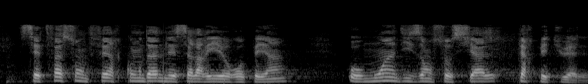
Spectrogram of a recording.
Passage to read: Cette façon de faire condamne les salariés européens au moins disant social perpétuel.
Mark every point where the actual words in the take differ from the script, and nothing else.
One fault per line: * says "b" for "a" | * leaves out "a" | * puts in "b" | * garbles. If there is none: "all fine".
all fine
